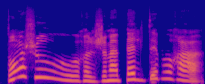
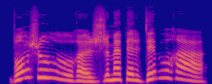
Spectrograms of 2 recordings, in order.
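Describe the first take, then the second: First: "Bonjour, je m'appelle Deborah" repeated in the same melodic French, high on Bonjour; learner's repeat. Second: Bonjour, je m'appelle Deborah said in clear native French, high and sung on Bonjour; French demo. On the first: Teacher playing the student who shadows her greeting, same melody. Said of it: "you will repeat exactly like me". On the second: Teacher demonstrating a French greeting for shadowing, melodic and lifted. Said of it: "repeat exactly like me". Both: Shown as a demonstration.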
